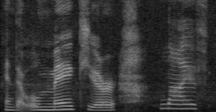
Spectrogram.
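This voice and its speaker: Slow, patient woman teacher. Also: mid-range voice, a little mellow. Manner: patient, repeats example phrases slowly. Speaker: language teacher. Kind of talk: slow explanatory language lesson.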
